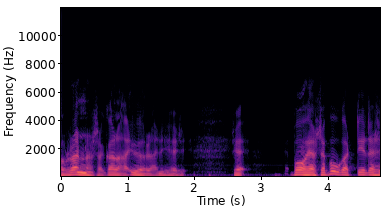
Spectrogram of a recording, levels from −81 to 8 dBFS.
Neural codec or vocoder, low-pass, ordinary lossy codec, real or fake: none; 7.2 kHz; none; real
